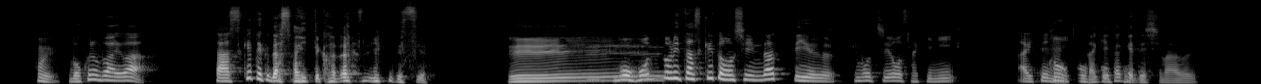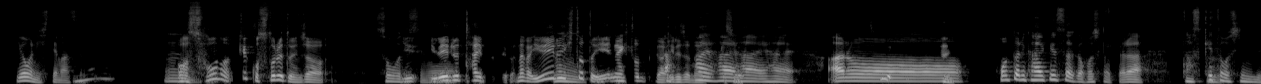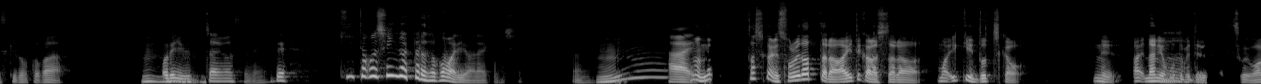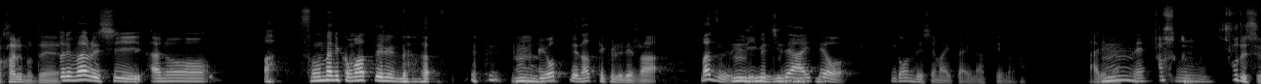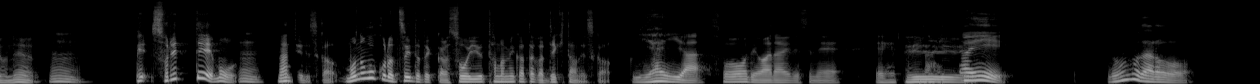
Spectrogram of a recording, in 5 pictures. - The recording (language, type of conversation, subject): Japanese, podcast, 人に助けを求めるとき、どのように頼んでいますか？
- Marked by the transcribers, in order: laughing while speaking: "くださいって必ず言うんですよ"; other noise; tapping; other background noise; unintelligible speech; laugh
